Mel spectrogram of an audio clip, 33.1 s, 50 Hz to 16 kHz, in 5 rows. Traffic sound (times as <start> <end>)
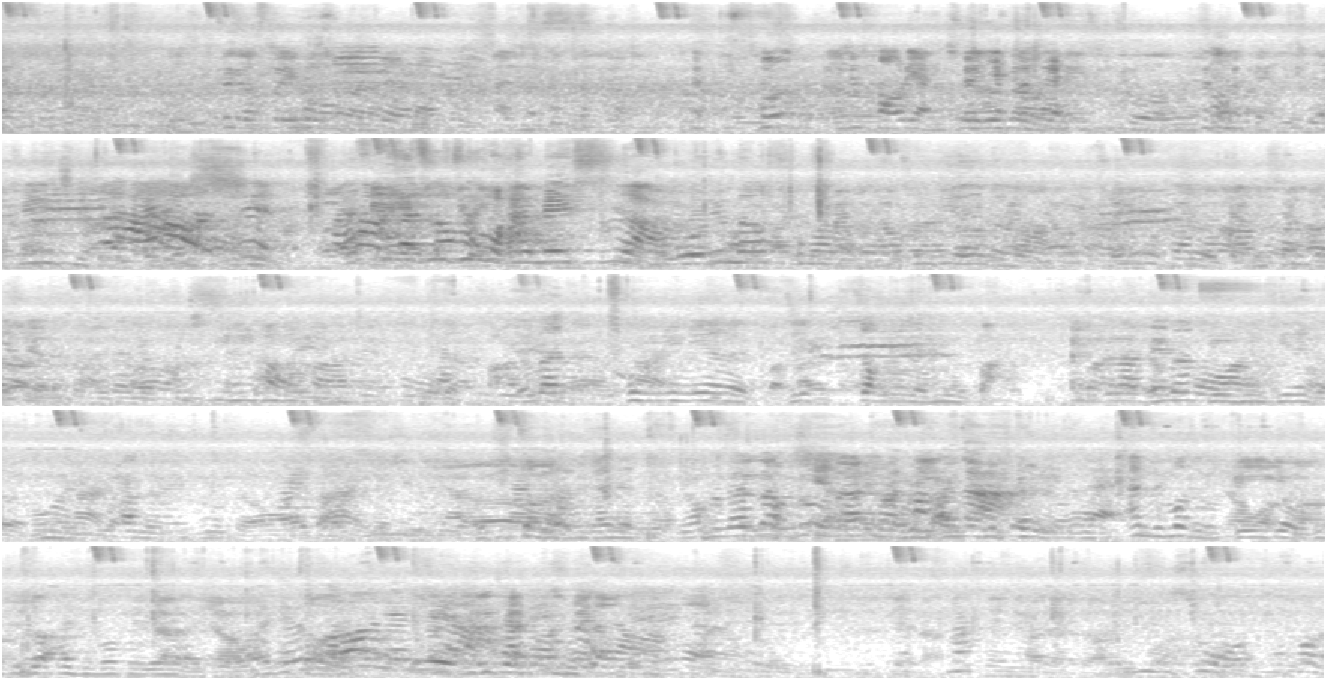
0.0 13.6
